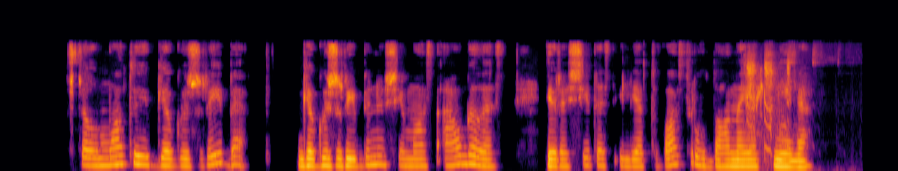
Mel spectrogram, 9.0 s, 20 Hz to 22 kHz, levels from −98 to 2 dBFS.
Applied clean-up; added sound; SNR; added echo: neural mask model DeepFilterNet 3.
